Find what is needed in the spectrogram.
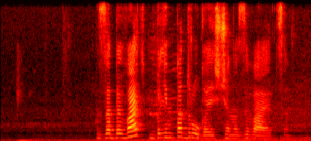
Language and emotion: Russian, angry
